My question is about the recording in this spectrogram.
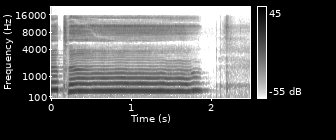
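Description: A single voice humming a hymn tune without words and with no accompaniment heard: a short note, then one long held note that stops shortly before the end.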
